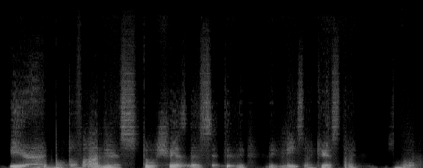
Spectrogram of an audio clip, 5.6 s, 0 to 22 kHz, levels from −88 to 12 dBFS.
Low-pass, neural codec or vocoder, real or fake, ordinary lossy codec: none; codec, 44.1 kHz, 0.9 kbps, DAC; fake; none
